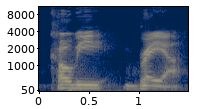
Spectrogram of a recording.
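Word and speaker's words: Kobe Brea: Fleming's first name is pronounced Rashir and Bria's name is pronounced Kobe Bria.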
